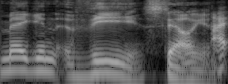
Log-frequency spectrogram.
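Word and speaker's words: Megan Thee Stallion: Megan the stallions uh what I believe has pronounced Megan the stallion I have to say it like that I feel like I feel like an when I say that but I you're supposed to say like that right the stallion yes Megan V stallion she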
